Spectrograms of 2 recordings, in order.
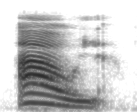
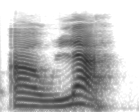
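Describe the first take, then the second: First: "aula" with a strong, stressed opening A, AU-la; correct stress. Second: "aula" said the wrong way, with the weight off the first A, as "aúla"; deliberately wrong "aula", stress moved off the opening A. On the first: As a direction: stress the first syllable of "aula" clearly. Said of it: "sino aula". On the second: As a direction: show the mistake: "aula" leaning on the u. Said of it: "Yo no digo aula". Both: Shown as a demonstration.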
